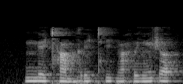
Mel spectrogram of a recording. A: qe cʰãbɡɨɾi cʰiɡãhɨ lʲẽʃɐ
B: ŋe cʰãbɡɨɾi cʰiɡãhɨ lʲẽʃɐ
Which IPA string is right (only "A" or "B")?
B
